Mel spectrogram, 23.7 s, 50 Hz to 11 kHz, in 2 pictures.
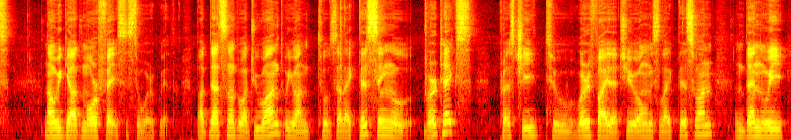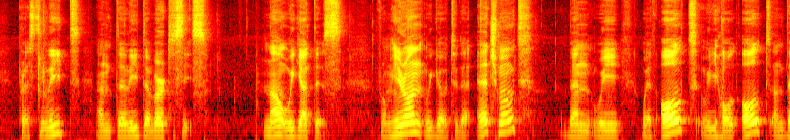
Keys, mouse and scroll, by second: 5.1 click, 5.5 middle click, 6.4 g, 10.6-12.5 middle drag, 12.5 Delete, 15.1-16.9 middle drag, 16.9 scroll up 1, 17.1-19.2 middle drag, 19.2 click, 19.6-22.7 middle drag.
